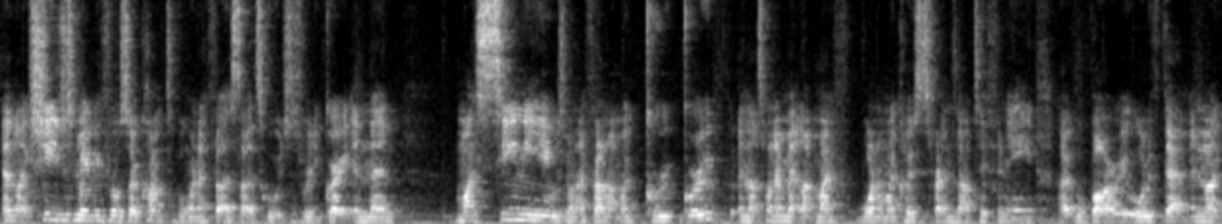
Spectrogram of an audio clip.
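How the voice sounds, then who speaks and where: An animated woman's very deep, low voice at a fairly quick pace, with audible room echo and noticeable background noise. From England, Nigerian heritage. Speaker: YouTuber. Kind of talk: casual chat.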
